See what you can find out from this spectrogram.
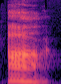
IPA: a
